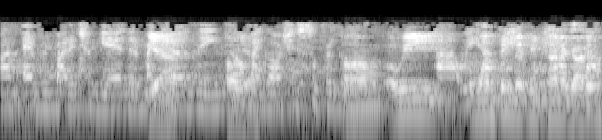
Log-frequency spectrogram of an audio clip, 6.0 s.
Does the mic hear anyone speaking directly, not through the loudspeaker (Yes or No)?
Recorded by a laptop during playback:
Yes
